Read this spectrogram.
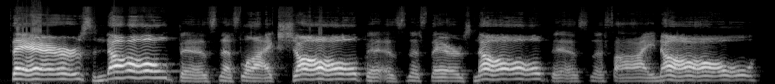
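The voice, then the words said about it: Sung impression of another singer. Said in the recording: “you actually do a great impression of Ethel Merman”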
